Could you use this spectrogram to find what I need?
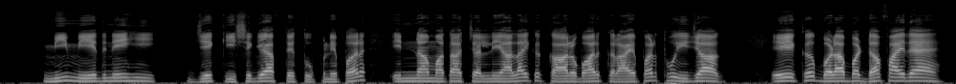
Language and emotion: Dogri, surprised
